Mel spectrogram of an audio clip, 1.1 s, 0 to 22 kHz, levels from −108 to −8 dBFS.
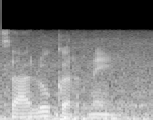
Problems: constant background noise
